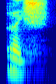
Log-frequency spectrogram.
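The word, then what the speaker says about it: ריש: 3 of these letters are pronounced deep in the throat.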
